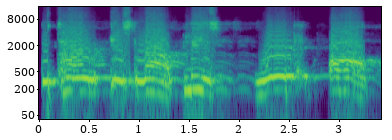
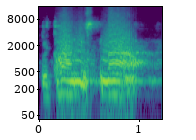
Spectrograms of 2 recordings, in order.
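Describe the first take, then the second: First: Slow, tearful, high pleading voice; crying plea. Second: Said in the usual way. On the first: Real, not acted. Speaker in tears urging Biafrans that the time is now. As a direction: cry out the plea, barely holding on. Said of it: "I'm getting emotional".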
